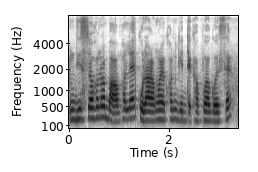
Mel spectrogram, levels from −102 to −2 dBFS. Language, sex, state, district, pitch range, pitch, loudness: Assamese, female, Assam, Sonitpur, 190-230 Hz, 215 Hz, -16 LUFS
